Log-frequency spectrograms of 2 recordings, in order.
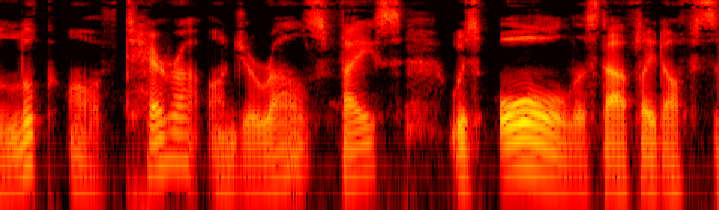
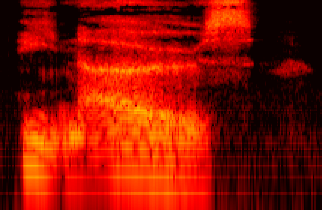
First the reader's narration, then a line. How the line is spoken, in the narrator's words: was all she could croak out through her fear-constricted larynx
